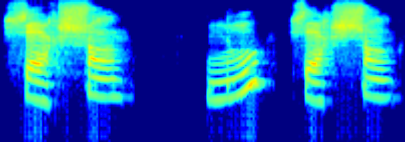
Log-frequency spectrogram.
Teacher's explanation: no pronunciamos ons sino que pronunciamos solo una o nasal m m y nos aseguramos de dejar la boca abierta para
